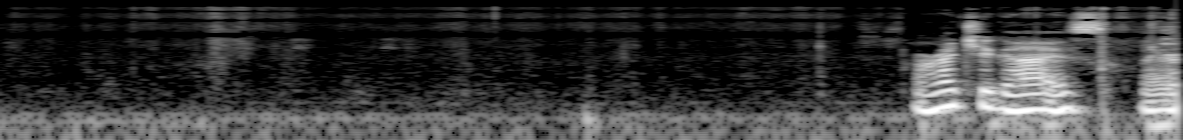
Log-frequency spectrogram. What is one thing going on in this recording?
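Twine rustles softly as it is pulled and tied.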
